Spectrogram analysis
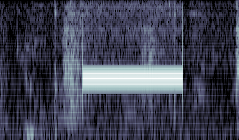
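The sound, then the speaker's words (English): An answering machine gives a single steady beep. The clear mid-pitched tone lasts about a second and stands out loudly against faint line noise before and after it. “message after the beep”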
